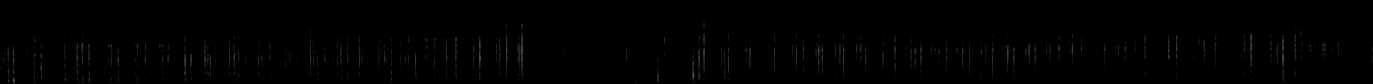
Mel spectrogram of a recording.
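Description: Fingertips tap fast and steadily on a plastic toothpaste tube for the whole clip, giving a dense run of short, light, bright clicks and crinkly taps. The taps are quiet, with almost no low end, and each one dies away almost instantly.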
